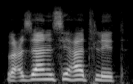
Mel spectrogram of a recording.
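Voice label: "waizanasihat" locative, Archi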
